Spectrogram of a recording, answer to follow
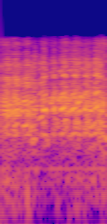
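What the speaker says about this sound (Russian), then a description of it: "Вот дядьки-гуси." A flock of farmyard geese honks continuously and loudly close by, a dense overlapping chorus of calls with no voices.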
